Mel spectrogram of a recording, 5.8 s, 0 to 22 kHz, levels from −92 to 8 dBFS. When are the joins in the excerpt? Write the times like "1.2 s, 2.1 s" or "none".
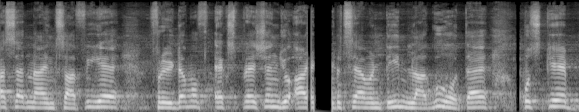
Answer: none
